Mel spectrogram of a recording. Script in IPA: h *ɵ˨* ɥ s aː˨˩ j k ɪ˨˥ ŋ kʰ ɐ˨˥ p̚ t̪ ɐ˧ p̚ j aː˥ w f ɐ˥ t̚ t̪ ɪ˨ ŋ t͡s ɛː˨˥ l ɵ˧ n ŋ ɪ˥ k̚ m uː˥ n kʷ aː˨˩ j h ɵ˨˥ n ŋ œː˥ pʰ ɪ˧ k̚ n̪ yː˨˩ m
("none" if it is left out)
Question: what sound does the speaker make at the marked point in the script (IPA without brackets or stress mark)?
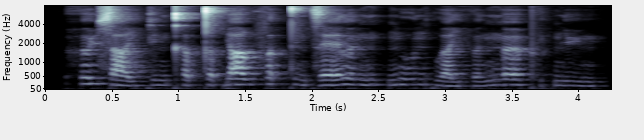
ɵ˥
